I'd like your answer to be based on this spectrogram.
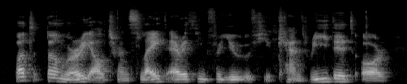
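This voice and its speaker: The speaker has a non-native accent, captured in a very clean recording against a silent background. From Switzerland. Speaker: gaming commentator. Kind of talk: gameplay commentary. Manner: halting, self-correcting.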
